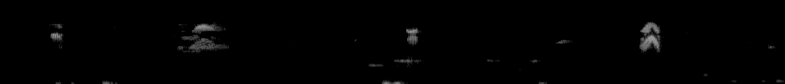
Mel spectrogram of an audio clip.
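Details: A martin pair building their nest trade communication calls: short, high chirps and buzzy twitters in scattered bursts, with faint low thumps between the calls.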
